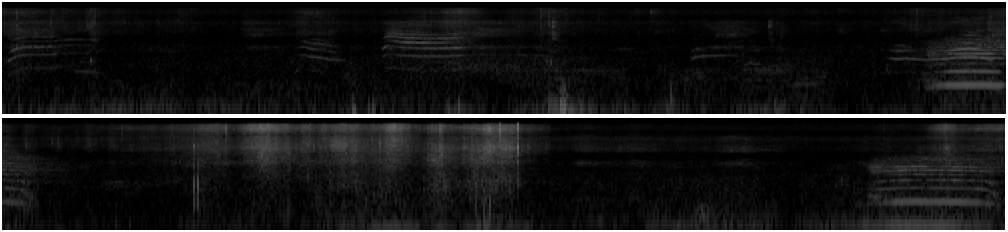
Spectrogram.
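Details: A kitten facing a cat: scattered high, short meows early on, then a long, low, drawn-out cat moan near the middle and another at the end, with rustling, bumps and background noise between.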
